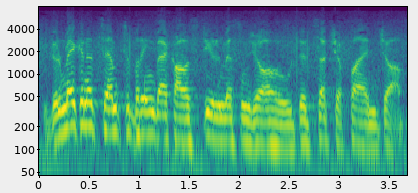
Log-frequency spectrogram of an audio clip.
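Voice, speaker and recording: An actor playing a menacing, imperious spy mastermind in clipped, formal 1940s radio style. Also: male voice, mid-range voice, very animated, fairly quick, close to an everyday voice. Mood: impatient. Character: cold menacing male German spy mastermind. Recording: muffled, hissy old radio recording.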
